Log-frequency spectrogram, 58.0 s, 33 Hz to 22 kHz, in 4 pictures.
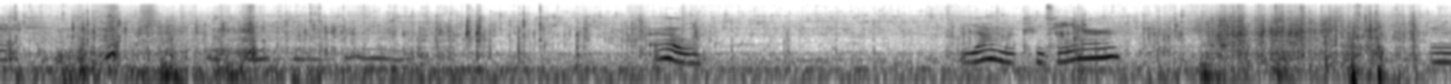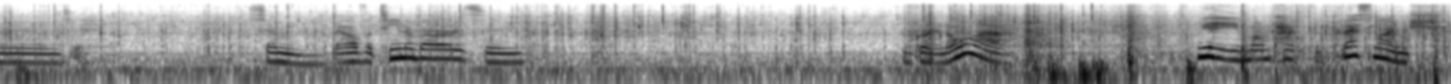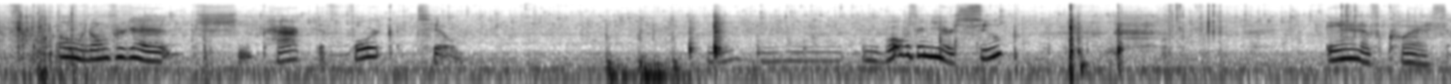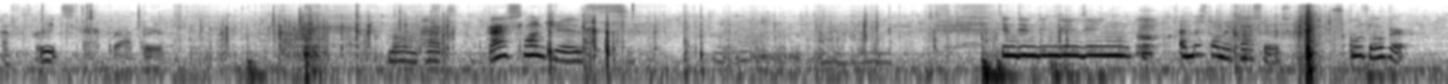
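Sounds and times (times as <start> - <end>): plastic packaging crinkling: 0.0 - 31.2, 38.4 - 58.0.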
